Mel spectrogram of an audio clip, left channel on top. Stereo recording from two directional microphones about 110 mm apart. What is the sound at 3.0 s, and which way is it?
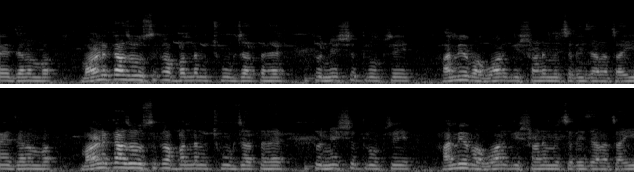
Speech, 5° right (ahead or behind).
